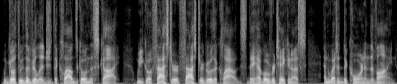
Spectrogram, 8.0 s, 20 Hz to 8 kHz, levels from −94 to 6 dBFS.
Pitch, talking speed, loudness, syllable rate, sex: 110 Hz, 220 wpm, -20 LUFS, 5.2 syllables/s, male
